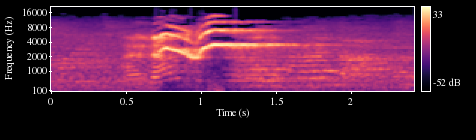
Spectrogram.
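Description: A talking myna gives one word-like phrase, a bright voice that dips, then rises into a held whistled tone, over faint room hum.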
